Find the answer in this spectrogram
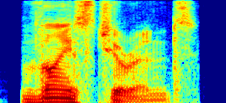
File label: "vicegerent", British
